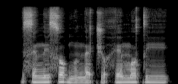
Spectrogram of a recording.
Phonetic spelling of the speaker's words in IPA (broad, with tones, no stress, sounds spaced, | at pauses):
s ɪ˦ n i˦ s o˦ b ũ˨ n ɛ˨ t͡ʃ ʊ˨ h e˦ m o˦ t iː˦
